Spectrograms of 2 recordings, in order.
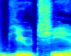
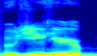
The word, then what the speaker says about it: Bucci: But you hear both. You hear Bucci and Bucci.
